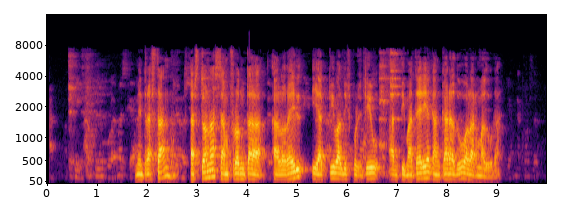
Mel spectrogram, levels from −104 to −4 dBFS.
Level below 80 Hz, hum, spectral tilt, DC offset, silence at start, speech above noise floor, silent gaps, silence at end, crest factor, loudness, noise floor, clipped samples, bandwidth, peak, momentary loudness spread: -56 dBFS; none; -6.5 dB/octave; under 0.1%; 0.05 s; 42 dB; none; 0.95 s; 18 dB; -17 LUFS; -60 dBFS; under 0.1%; 7.6 kHz; 0 dBFS; 9 LU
